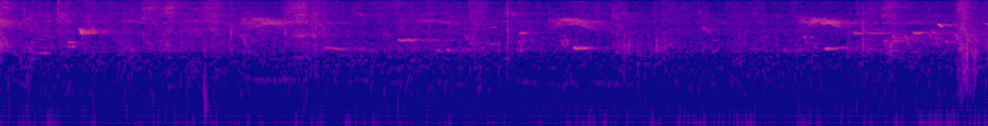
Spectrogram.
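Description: Small birds chirping, with short scattered calls and whistled notes, over faint low outdoor background noise.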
